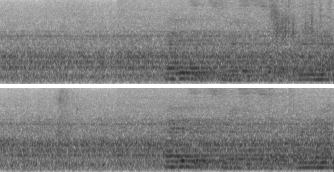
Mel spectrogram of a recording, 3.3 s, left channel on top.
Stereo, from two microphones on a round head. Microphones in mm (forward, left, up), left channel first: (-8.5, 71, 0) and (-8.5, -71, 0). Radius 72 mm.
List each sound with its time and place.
1.6 s a woman speaking: 25° right (ahead or behind), 0.7 m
